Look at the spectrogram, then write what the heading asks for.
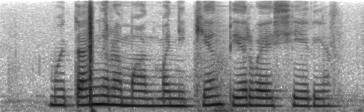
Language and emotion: Russian, neutral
